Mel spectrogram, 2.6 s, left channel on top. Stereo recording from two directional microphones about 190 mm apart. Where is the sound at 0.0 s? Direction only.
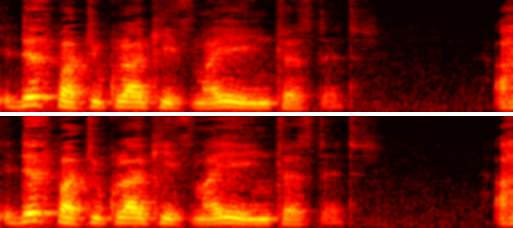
Centre (ahead or behind).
